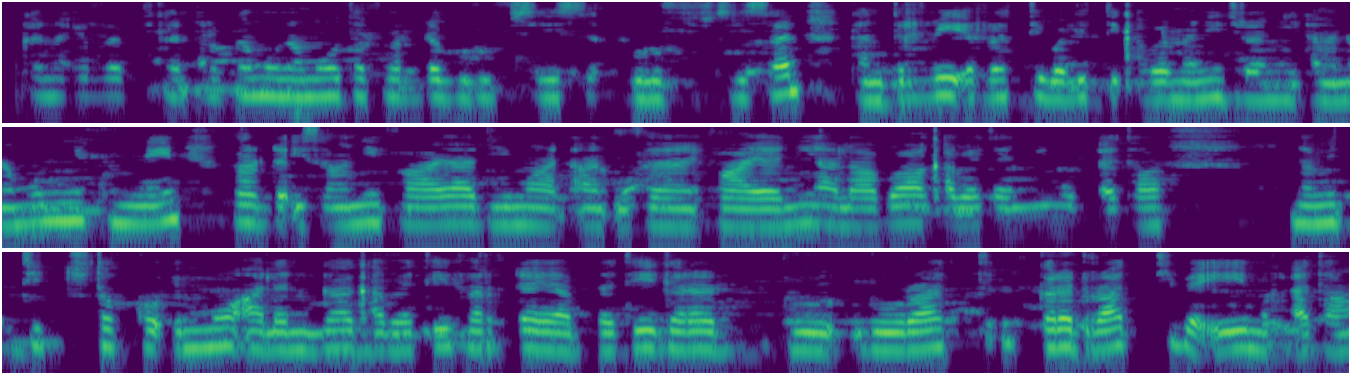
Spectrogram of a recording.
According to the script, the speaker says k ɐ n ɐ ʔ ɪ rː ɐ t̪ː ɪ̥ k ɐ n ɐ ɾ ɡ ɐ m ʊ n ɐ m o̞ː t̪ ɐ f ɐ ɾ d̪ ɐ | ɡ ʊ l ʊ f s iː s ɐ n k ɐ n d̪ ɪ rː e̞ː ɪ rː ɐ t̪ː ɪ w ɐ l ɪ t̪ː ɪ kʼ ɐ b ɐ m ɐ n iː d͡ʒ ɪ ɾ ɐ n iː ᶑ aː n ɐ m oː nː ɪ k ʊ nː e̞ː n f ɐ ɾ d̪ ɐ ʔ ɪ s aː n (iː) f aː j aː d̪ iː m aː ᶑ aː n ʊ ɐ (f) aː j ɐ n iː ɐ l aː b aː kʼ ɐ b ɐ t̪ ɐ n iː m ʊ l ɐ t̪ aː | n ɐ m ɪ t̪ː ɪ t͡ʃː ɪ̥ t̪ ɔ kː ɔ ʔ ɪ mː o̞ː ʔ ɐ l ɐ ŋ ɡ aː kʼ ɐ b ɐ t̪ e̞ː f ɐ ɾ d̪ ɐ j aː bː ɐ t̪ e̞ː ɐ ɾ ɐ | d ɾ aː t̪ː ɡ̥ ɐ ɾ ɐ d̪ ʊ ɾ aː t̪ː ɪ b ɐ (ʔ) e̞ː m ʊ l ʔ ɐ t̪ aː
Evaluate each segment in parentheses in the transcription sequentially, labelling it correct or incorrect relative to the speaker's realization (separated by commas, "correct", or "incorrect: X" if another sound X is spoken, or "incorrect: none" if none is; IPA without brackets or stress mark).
correct, correct, correct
